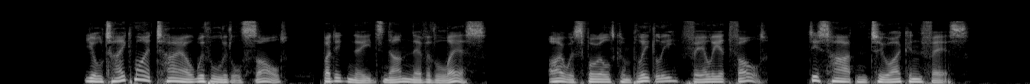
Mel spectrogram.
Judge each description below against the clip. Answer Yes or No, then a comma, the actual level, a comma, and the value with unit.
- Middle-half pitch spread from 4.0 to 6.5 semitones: Yes, average, 4.6 semitones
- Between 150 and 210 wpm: No, average, 140 wpm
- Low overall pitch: Yes, low, 120 Hz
